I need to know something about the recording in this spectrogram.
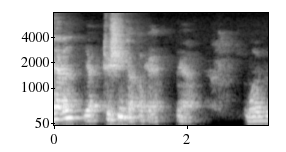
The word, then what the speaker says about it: Tushita: You know, part of which is dying and going to, I can't pronounce the name of heaven. Tushita heaven? Yep, Tushita, okay, yeah.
